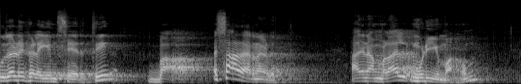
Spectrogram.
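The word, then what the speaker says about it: باء: அதாவது இந்த எழுத்தில் நாங்கள் இதனுடைய எழுத்துக்கள் நமக்கு நாம் அலிஃப் பே என்று உச்சரிச்சிருக்கிறோம்.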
